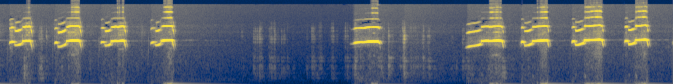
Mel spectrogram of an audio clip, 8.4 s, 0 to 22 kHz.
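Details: Wild osprey at a nest on Kent Island, Maryland, recorded by a nest camera in August 2018. Four loud, clear whistled chirps sound about half a second apart, then a pause, then six more rising, slurred whistles.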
